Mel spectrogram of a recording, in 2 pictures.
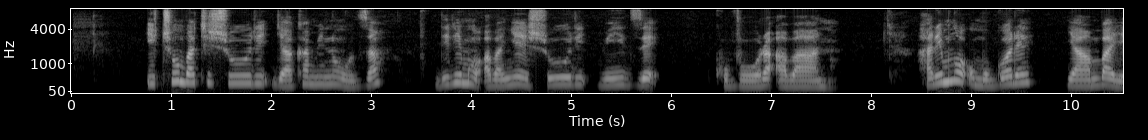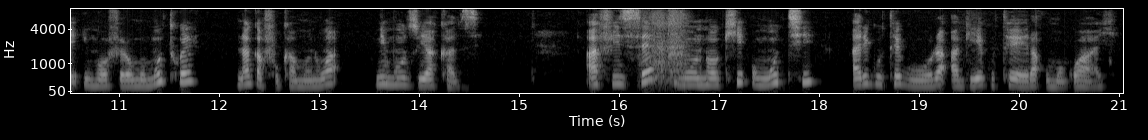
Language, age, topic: Rundi, 36-49, education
